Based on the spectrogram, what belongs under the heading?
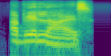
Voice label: "obelize", Indian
